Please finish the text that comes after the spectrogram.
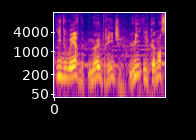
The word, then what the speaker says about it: Muybridge: Et là, on a un certain Edward, du coup ça se prononce comme ça apparemment, Edward Muybridge.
